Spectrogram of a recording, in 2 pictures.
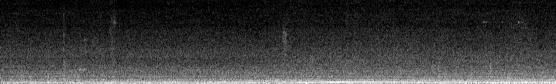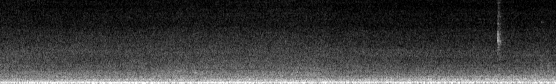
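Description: Cabin noise inside a moving van: a steady rumble of engine and road noise that grows gradually louder, with a faint engine hum through the middle.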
